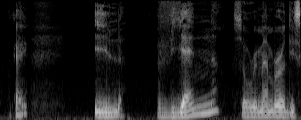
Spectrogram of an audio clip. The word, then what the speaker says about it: viennent: Il viennent. So remember this classic ending ENT for the third person of the plural is here, but phonetically doesn't exist, so you don't pronounce it.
